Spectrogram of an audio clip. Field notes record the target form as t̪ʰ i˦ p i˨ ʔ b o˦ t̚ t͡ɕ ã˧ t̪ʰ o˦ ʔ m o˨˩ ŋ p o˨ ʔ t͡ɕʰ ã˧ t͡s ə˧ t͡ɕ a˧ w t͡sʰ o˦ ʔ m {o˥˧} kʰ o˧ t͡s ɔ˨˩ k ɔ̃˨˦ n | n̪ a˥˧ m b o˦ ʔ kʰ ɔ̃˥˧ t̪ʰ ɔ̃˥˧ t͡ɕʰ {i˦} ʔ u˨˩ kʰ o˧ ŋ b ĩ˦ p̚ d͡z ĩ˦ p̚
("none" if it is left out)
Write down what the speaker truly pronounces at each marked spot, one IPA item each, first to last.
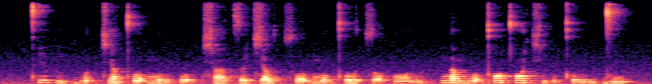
o˦, i˨

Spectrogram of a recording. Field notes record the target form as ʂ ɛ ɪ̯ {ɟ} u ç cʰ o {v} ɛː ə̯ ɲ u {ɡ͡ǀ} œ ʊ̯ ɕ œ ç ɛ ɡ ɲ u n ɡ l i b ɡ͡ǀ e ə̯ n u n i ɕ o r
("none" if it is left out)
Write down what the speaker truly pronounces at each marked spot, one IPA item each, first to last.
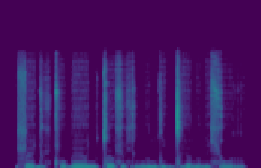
ɟ, b, ǀ

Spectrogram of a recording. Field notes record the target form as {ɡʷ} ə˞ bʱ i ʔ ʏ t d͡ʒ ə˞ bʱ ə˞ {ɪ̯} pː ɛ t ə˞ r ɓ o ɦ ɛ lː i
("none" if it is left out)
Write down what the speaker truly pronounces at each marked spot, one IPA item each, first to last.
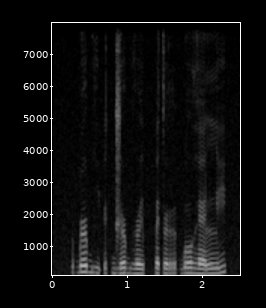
ɓ, ɪ̯

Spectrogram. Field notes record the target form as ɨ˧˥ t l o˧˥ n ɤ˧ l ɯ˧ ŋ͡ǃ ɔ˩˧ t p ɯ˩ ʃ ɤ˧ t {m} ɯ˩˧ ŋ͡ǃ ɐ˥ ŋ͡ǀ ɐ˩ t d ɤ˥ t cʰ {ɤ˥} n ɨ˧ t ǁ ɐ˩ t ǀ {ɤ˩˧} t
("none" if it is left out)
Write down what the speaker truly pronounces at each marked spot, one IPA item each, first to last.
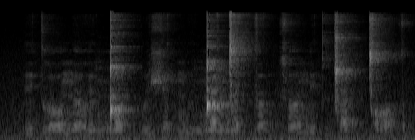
m, ɤ˥, ɔ˩˧

